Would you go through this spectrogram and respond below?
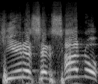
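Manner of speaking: high, loud, ringing calling voice.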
